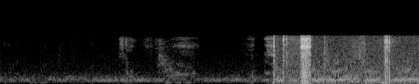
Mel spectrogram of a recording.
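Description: From 2.74 s to the end, mu-law and A-law are mixed up: mu-law samples decoded as A-law scramble levels, making speech harsh and filling pauses with noise.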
